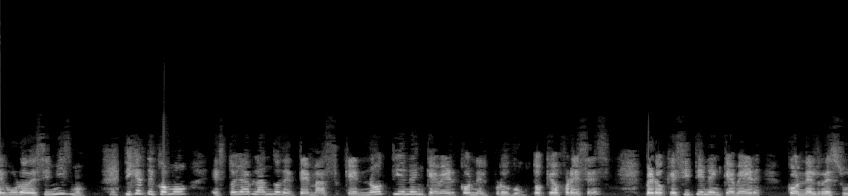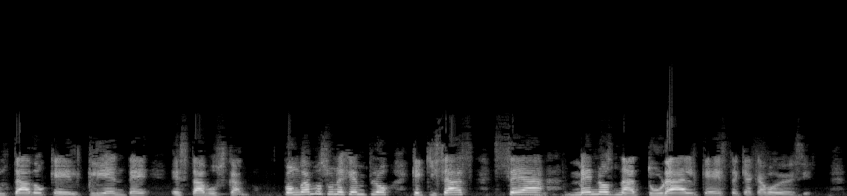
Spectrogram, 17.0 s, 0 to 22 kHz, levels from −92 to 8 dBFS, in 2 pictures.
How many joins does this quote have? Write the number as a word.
two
